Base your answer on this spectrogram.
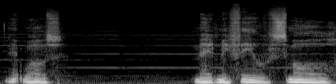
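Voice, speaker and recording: Slow, deep-voiced gentle simple giant. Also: male voice, flat delivery, breathy edge, faint music behind, full character voice. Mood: hurt, earnest. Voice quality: rustic folksy speech. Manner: halting, plain-spoken, earnest. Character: huge simple gentle potion-brewer man, childlike, wounded. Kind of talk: audio drama character acting.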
